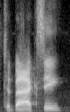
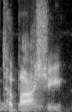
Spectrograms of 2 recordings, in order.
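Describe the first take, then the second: First: The middle consonant sounds like 'ks'. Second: The middle consonant sounds like 'sh'. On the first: This is the officially sanctioned form. "the official uh, linguistic thing of Wizards of the Coast is Tabaxi" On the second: This fits how the word would sound in its source context. "I've been pronouncing it Tabashi um, because that's how it would be pronounced in that context"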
